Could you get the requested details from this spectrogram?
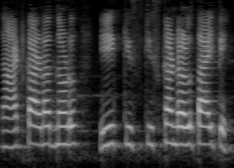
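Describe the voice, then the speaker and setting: A woman playing a shrill, jealous young wife. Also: little pitch movement, racing, lo-fi sound, a little hiss or hum, lightly acted. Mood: mocking. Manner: shrill, angry and indignant. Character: jealous, defiant young wife, hot-tempered. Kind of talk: amateur family drama acting.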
